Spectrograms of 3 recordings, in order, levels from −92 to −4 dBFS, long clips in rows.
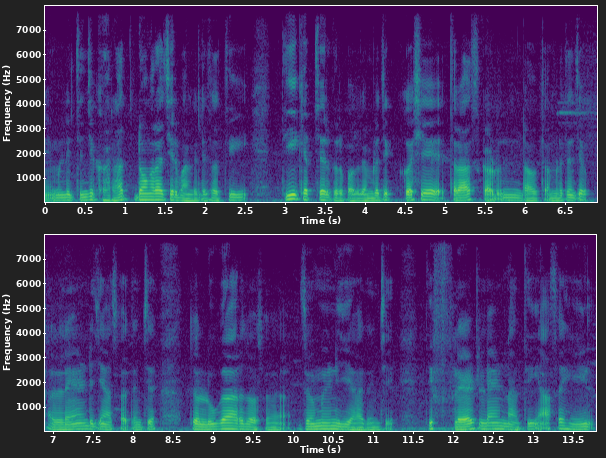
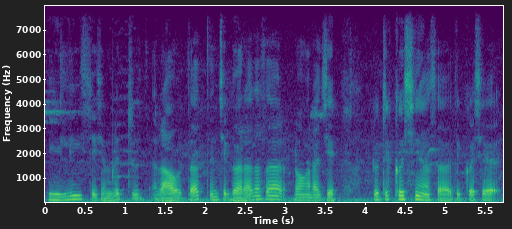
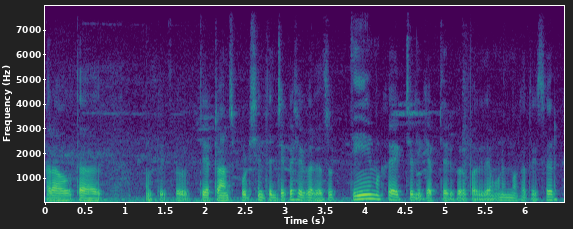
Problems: none marked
